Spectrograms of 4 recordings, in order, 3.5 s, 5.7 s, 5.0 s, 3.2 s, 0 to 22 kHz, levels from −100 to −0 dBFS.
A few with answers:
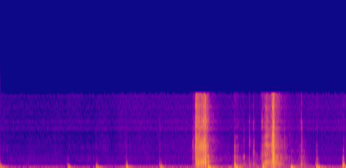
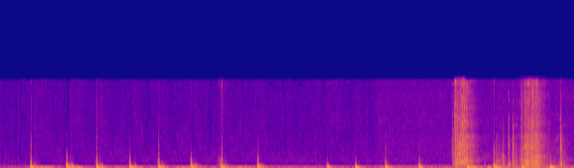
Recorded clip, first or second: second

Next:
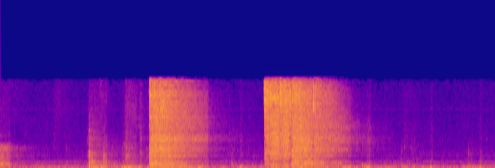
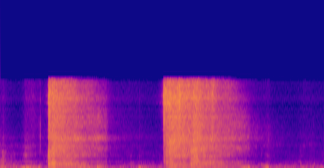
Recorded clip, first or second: first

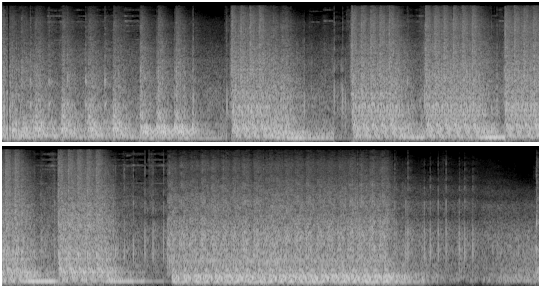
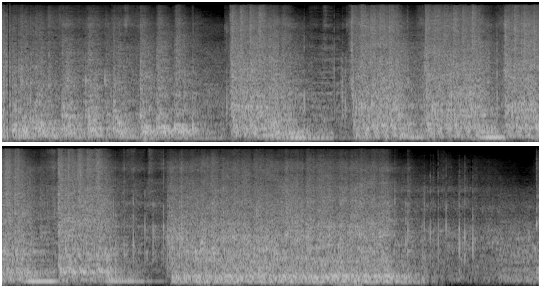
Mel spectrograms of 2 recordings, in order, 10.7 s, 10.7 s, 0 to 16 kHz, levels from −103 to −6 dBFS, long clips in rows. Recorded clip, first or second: first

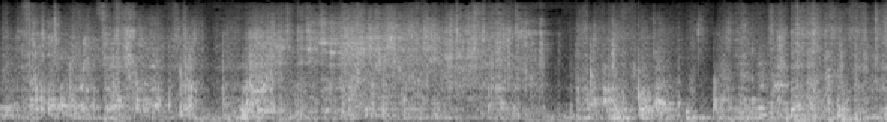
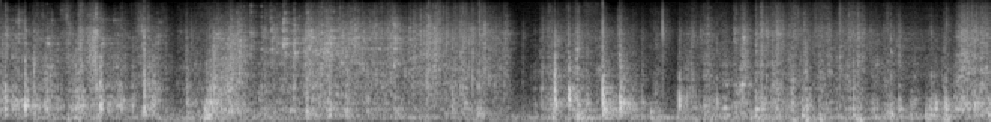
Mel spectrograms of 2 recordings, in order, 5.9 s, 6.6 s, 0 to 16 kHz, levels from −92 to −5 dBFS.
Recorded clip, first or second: second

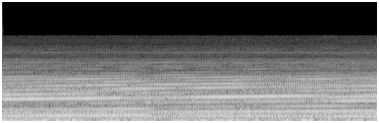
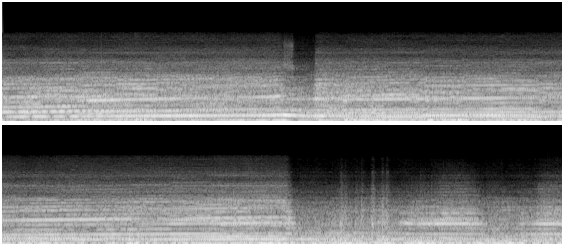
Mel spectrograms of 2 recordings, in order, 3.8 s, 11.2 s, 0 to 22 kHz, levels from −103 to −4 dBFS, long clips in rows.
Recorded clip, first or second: first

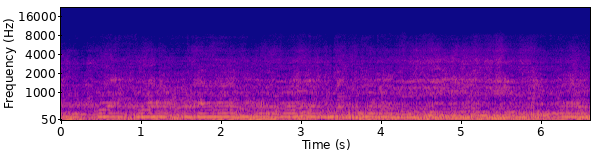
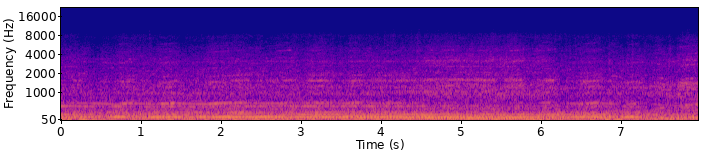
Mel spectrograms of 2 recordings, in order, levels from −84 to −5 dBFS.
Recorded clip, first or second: second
